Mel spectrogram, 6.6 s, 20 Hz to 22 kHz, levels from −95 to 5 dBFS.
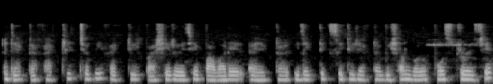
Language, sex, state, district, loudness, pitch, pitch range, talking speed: Bengali, female, West Bengal, Kolkata, -29 LUFS, 175 Hz, 170-185 Hz, 210 wpm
